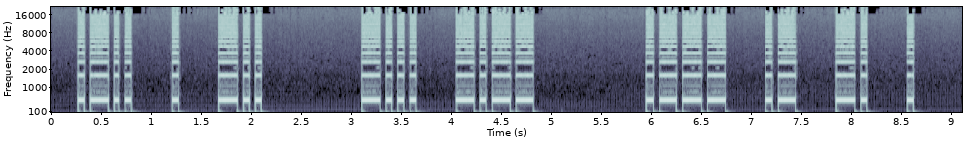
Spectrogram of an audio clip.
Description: Morse code, heard as a keyed tone, about 20 wpm, spaced as for 14 wpm, 530 Hz. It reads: LED BY JANE
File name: Code Quick / AudioDownld2 / Seg133-Stepper6 13WPM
